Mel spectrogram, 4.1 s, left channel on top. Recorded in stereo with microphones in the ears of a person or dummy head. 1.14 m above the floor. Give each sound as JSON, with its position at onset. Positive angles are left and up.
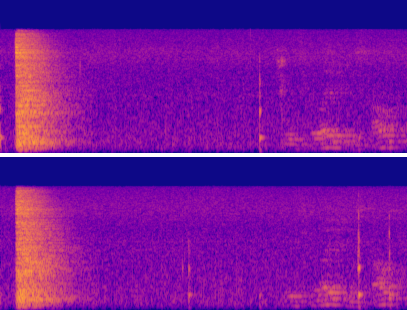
{"t": 0.1, "sound": "a door slam", "side_deg": 35, "distance_m": 0.7}
{"t": 2.8, "sound": "a man speaking", "side_deg": 70, "distance_m": 1.5}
